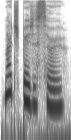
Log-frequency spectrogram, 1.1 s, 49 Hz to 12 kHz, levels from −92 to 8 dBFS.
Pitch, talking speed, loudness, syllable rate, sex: 210 Hz, 170 wpm, -17 LUFS, 4.6 syllables/s, female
